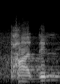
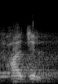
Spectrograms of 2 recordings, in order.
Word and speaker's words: फाजिल: फाजिल, फादिल, जिसको अपभ्रंश में फादिल कहते, ये चीज फादिल है, शुद्ध शब्द है फाजिल।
